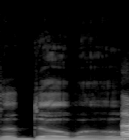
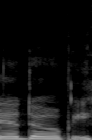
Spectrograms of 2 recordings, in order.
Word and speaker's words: adobo: It's adobo. – I was going to say adobe.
